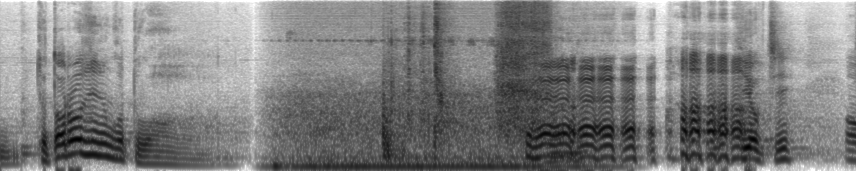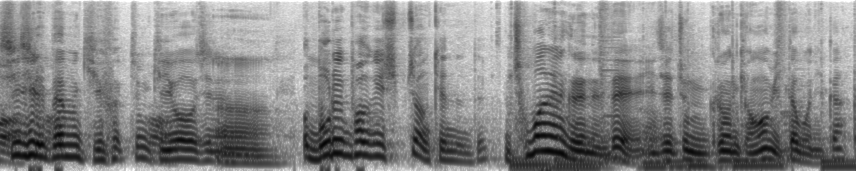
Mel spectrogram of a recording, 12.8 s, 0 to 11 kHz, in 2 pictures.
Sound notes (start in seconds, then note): 3.2 squelch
